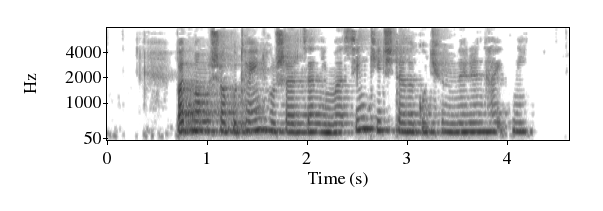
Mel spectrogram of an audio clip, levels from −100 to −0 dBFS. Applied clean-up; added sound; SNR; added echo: none; none; none; none.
